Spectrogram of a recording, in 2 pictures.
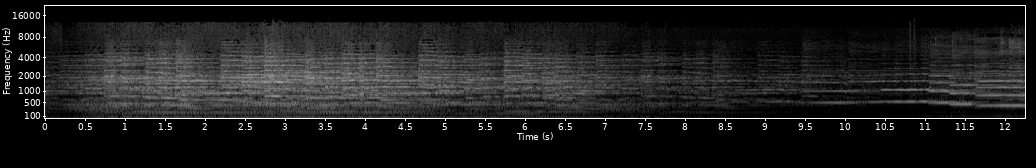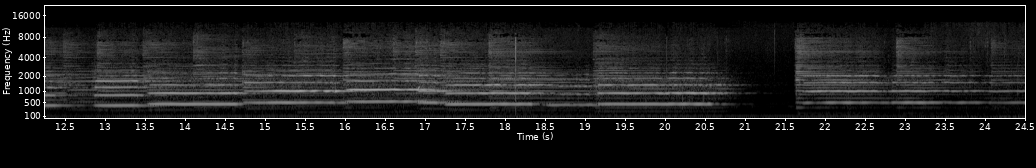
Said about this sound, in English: The people accompanied him in solemn procession to St. John Lateran as the bells pealed out from the 400 bell towers of the city.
